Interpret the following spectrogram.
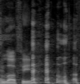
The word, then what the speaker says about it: Luffy: it's l u f it's Luffy you a fake fan man I even like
